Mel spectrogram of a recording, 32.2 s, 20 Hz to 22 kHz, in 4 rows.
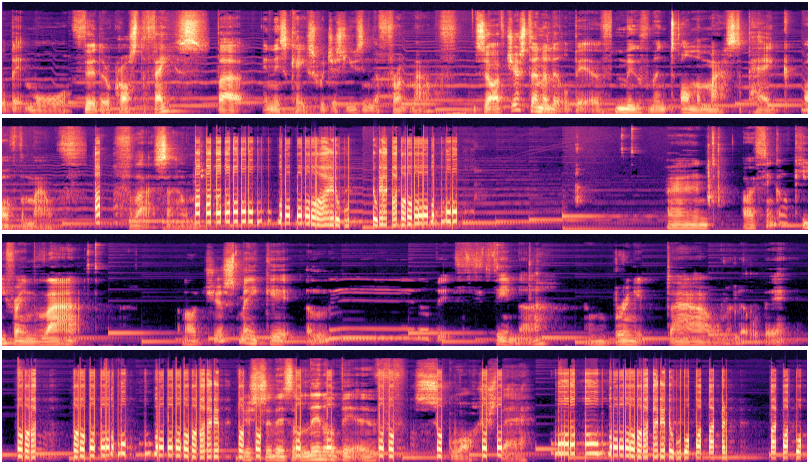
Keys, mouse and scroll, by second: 5.8 click, 8.9-12.7 click, 13.4 F6, 14.0 click, 14.9 F6, 18.2-21.1 drag, 22.1 scroll down 1, 24.1-29.5 drag.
